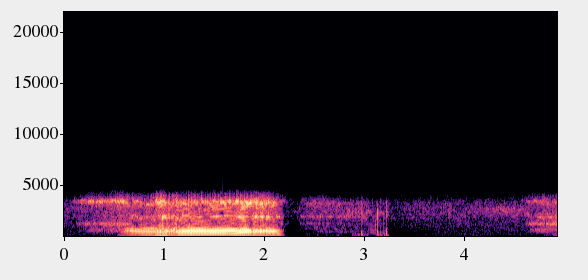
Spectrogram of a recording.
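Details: Adult husband snoring loudly in his sleep, as he does every night: one loud, buzzing, rattling snore on an in-breath, then a quiet pause with soft breath noise.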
